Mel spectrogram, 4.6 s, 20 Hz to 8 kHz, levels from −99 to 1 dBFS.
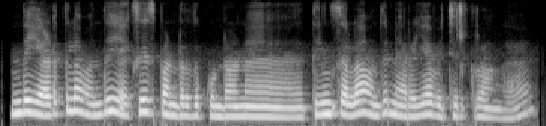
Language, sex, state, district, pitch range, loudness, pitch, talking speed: Tamil, female, Tamil Nadu, Nilgiris, 185-235 Hz, -15 LUFS, 205 Hz, 145 wpm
